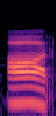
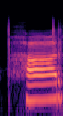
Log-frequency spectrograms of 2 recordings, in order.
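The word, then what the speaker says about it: hour: so here H is there, isn't it? but H is silent here. you have to pronounce it as R. okay, har சொல்லக்கூடாது, R. so pronunciation is R.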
